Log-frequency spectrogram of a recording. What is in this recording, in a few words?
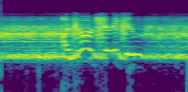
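English aircraft damaged mood med; War Thunder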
